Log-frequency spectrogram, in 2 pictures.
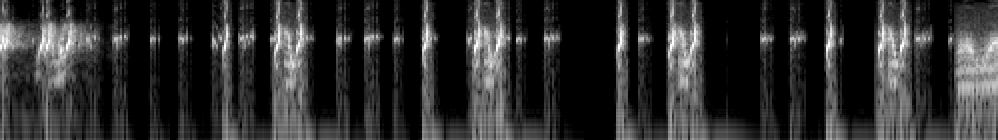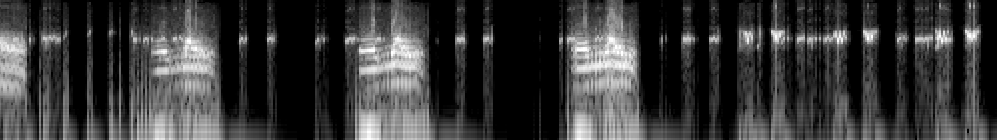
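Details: Female common quail calling, linked to quail hunting: short high chirping notes repeated irregularly, mixed with sharp clicks and a few louder, harsher, nasal calls in the middle.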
